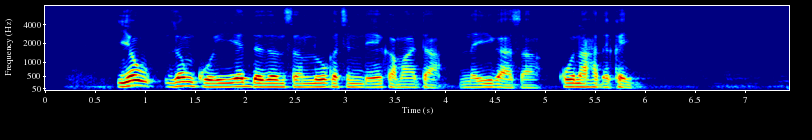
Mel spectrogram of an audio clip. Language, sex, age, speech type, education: Hausa, male, 30-45, read, secondary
